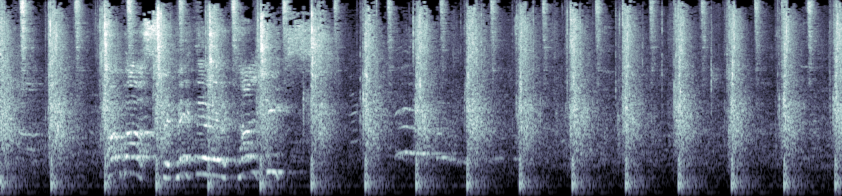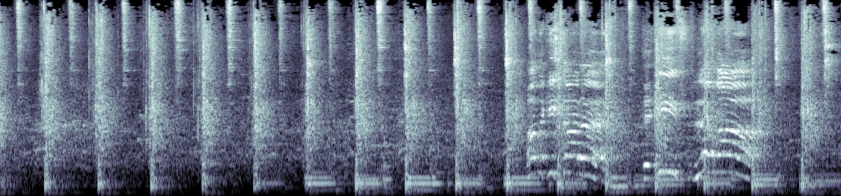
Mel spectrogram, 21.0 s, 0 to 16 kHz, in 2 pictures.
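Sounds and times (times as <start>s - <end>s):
drum kit steady beat: 0.0s - 21.0s.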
